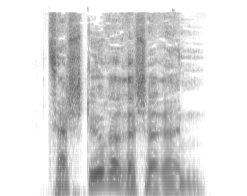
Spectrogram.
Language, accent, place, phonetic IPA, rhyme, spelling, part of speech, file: German, Germany, Berlin, [t͡sɛɐ̯ˈʃtøːʁəʁɪʃəʁən], -øːʁəʁɪʃəʁən, zerstörerischeren, adjective, De-zerstörerischeren.ogg
- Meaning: inflection of zerstörerisch: 1. strong genitive masculine/neuter singular comparative degree 2. weak/mixed genitive/dative all-gender singular comparative degree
